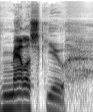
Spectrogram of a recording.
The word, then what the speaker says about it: Malescu: It's like muscle, but not. Not That's even actually spelled like muscle. It's rearranged.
